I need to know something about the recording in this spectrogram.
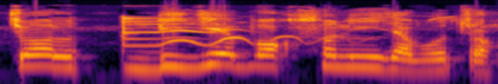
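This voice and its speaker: A performer gives voice to a nagging, excitable teenage schoolboy in a comic cartoon, using a West Bengal Purulia accent and insistent rustic slang. The delivery is very high-pitched, fairly quick and excited, with background noise present.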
